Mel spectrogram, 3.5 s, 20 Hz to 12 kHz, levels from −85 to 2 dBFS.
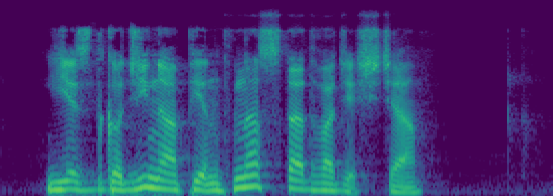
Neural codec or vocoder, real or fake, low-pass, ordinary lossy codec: none; real; 7.2 kHz; Opus, 32 kbps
